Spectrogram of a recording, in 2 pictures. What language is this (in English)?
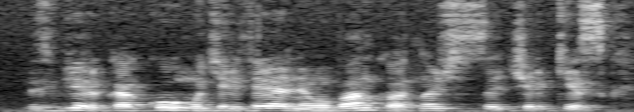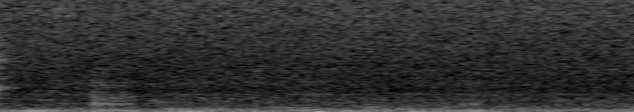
Russian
